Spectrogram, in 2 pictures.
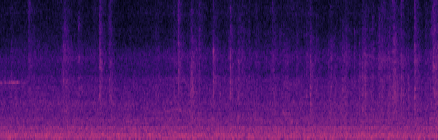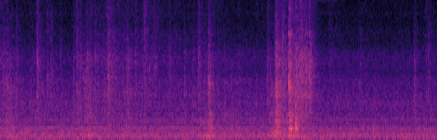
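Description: Electric commuter train heard from inside the carriage, rolling slowly along a station platform: steady running noise with faint wheel clicks, and a brief louder rush of noise about seven seconds in.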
